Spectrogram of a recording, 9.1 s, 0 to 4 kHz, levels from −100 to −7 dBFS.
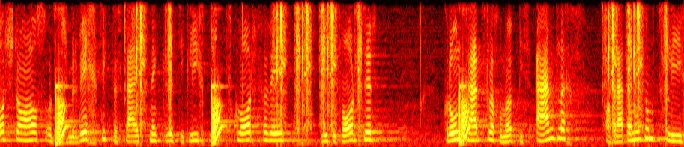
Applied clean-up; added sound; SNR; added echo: none; Camera + Chink, clink; 2 dB; none.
